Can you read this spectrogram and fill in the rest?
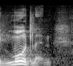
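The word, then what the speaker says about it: Magdalen: In Oxford, we don't pronounce the G, we say Magdalene.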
